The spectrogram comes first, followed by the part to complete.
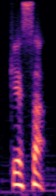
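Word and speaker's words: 今朝: Hati-hati dengan yang warna pink. Cara bacanya enggak sama dengan yang tertulis di atas. Kyo itu kan cara baca khusus. Begitu juga dengan kesa dan Kotoshi.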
